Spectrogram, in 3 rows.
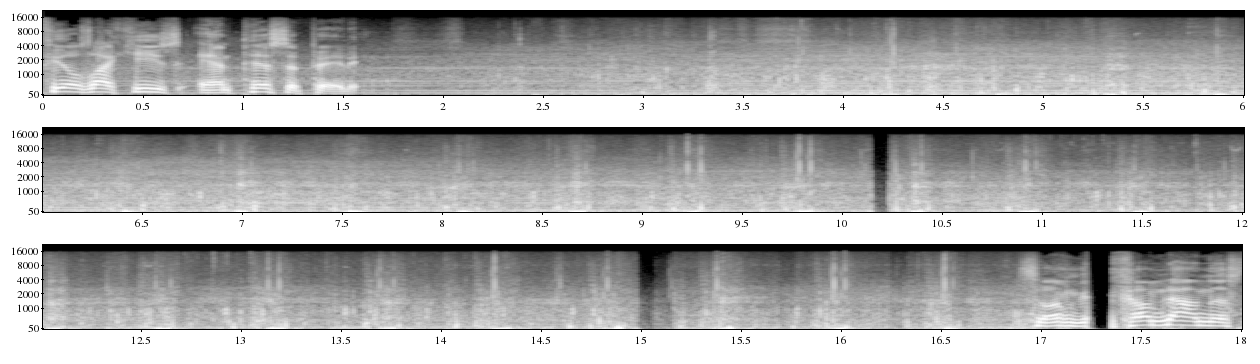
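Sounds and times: horse hoofbeats on sand: 1.9s - 17.2s.

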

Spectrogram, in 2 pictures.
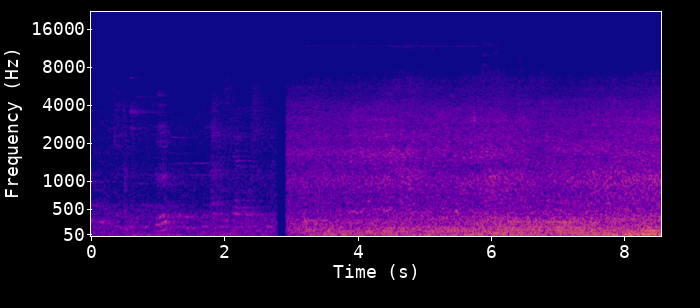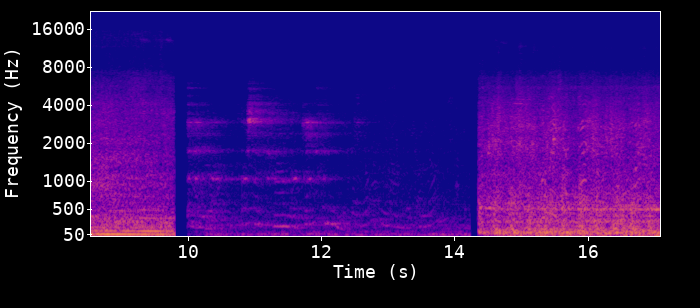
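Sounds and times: passing vehicles rushing: 3.0s - 9.8s.

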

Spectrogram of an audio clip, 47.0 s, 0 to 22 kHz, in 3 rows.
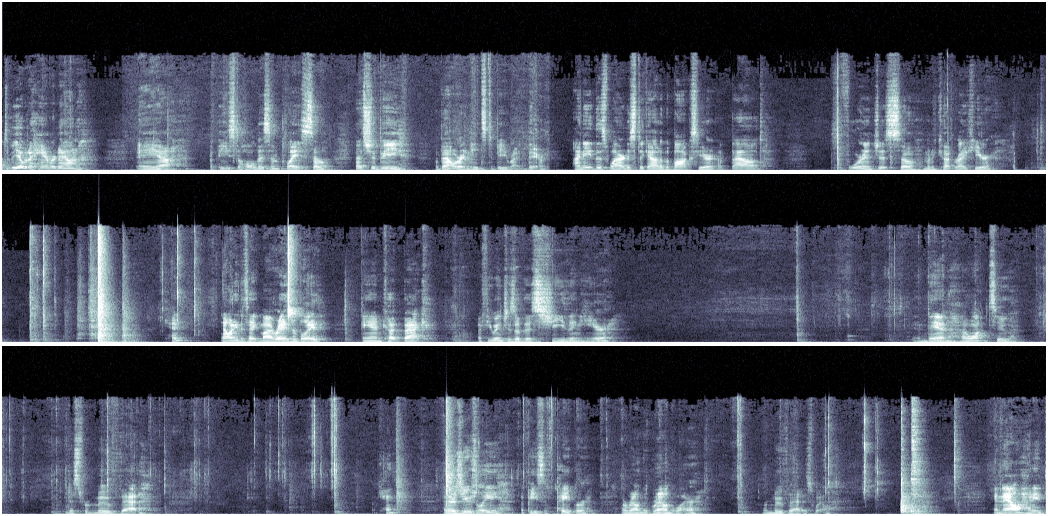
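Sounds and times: gloved hands handling cable: 27.4s - 41.1s
cable being cut clicks and snips: 43.6s - 44.6s.

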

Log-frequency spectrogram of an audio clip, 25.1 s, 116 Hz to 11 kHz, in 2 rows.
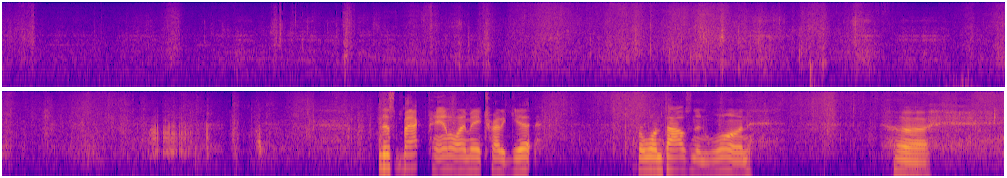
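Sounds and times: footsteps on dry leaves: 3.4s - 25.0s.

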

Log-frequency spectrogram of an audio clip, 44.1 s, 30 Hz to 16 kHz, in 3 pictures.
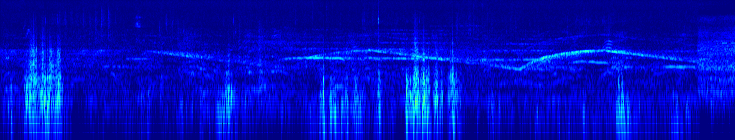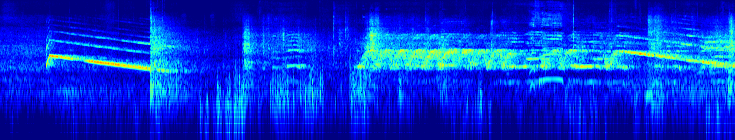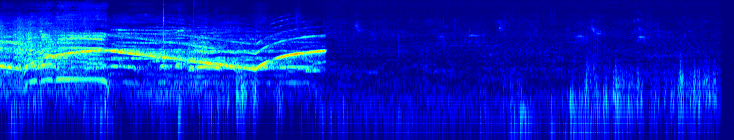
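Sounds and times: police sirens wailing: 0.0s - 36.0s, 39.0s - 43.7s
fast warbling siren: 1.8s - 14.8s, 15.4s - 18.6s, 21.8s - 36.0s
sharp bangs: 13.9s - 24.9s, 26.0s - 30.5s.

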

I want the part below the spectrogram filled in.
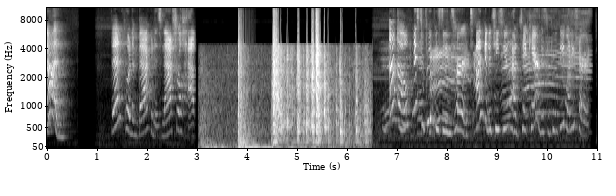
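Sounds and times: distorted knocks and thuds: 3.0s - 6.6s.

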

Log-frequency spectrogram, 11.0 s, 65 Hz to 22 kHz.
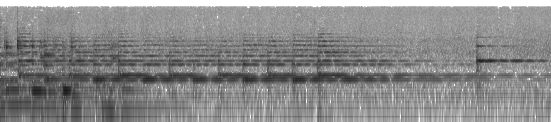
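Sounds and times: plucked notes: 0.0s - 4.0s.

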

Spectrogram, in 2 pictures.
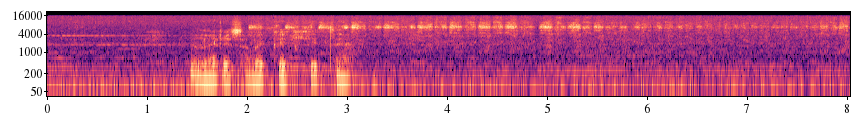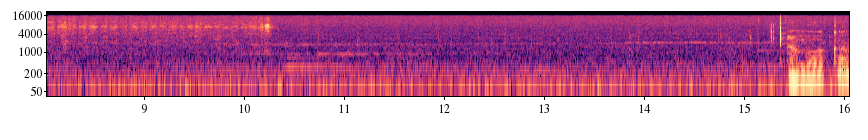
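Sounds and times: faint music: 0.0s - 16.0s
stylus scratching on tablet: 2.0s - 10.3s.

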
